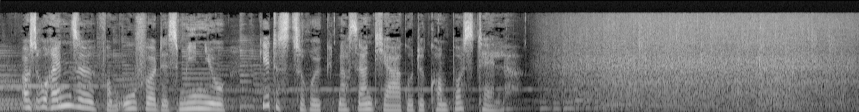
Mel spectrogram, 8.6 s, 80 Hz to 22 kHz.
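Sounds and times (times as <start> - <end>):
speech: 0.2 - 5.3
steady rain falling: 5.4 - 8.5.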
